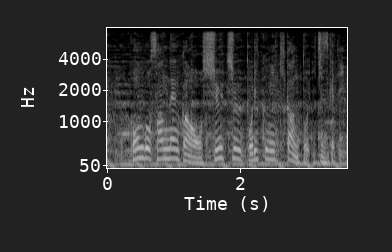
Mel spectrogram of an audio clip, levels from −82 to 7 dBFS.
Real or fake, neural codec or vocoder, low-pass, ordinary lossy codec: fake; codec, 16 kHz, 16 kbps, FreqCodec, smaller model; 7.2 kHz; none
